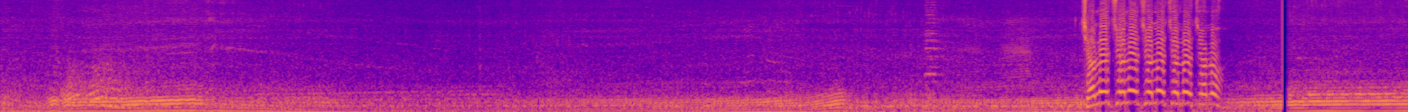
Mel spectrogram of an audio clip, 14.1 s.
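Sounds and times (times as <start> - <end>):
motorcycle engine accelerating: 0.0 - 11.2, 12.2 - 14.0.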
